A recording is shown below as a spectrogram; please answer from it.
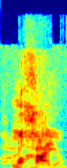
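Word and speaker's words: לחיים: Okay, it's L'chaim. Say it right. L'chaim. You have to phlegm it up a little Wow.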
